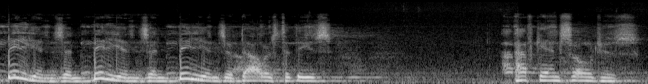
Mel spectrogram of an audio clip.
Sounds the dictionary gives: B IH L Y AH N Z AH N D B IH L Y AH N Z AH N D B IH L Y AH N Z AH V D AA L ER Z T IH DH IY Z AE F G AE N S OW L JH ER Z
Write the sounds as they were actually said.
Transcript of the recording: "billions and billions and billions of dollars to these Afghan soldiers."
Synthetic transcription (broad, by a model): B IH L Y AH N Z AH N B IH L Y AH N Z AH N B IH L Y AH N Z AH V D AA L ER Z T IH DH IY Z AE F G AE N S OW L JH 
